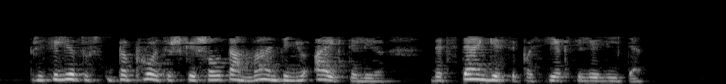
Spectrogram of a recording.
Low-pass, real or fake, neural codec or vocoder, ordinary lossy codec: 3.6 kHz; real; none; MP3, 16 kbps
